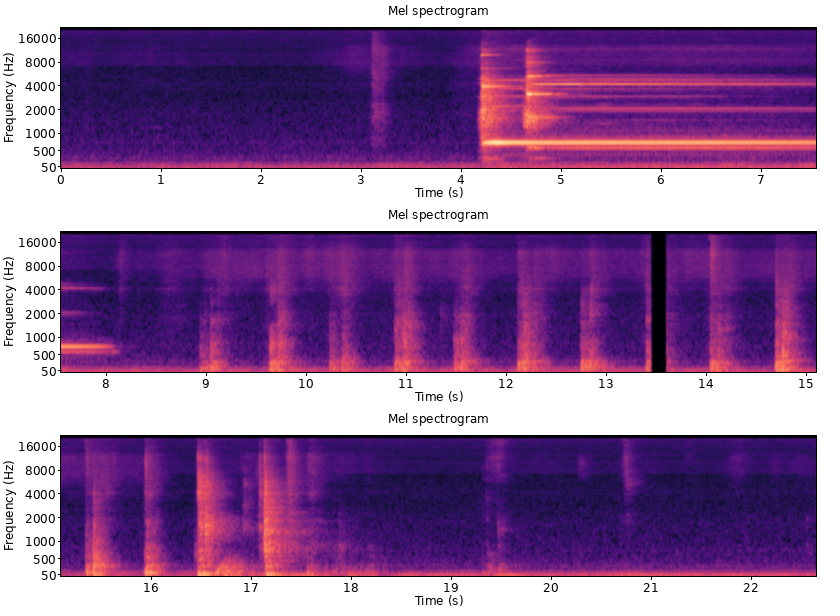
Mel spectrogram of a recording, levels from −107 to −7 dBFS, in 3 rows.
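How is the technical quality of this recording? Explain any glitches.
One glitch stands out, a digital broadcast dropout from 13.46 to 13.62 s. The receiver lost valid frames and muted, leaving a 160 ms silent hole consistent with about five frames discarded, before the sound resumes further on.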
